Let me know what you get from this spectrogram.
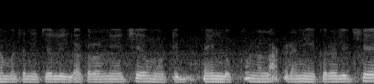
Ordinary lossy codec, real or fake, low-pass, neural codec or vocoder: Opus, 16 kbps; real; 5.4 kHz; none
